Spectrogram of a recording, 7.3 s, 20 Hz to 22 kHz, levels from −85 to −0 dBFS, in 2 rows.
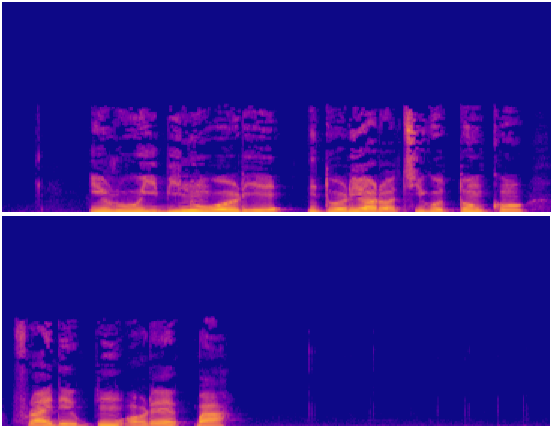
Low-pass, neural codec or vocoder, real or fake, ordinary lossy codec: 19.8 kHz; none; real; MP3, 48 kbps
